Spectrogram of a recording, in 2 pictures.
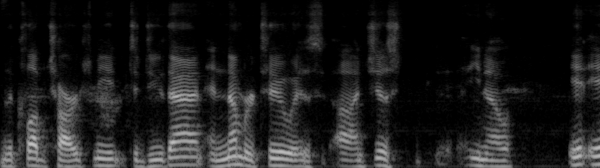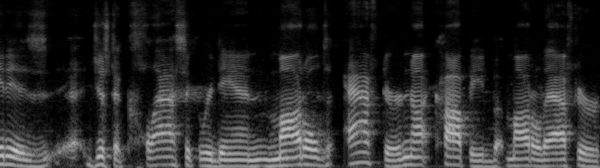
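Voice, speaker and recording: Over a quiet background, a man with a normal speaking voice talks at a medium pitch with ordinary pitch variation. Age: 60s. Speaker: golf course architect. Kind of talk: casual chat.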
